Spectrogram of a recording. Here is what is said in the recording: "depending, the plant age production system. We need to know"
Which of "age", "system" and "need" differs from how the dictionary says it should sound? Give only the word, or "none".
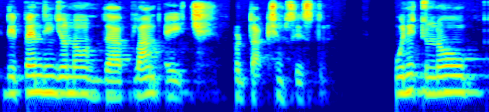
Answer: age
